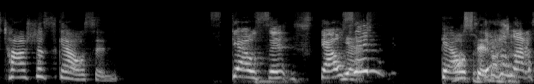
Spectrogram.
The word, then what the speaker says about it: Skousen: Skousen. There's a lot of silent letters in that last name.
